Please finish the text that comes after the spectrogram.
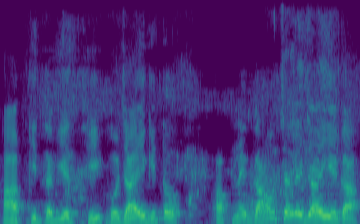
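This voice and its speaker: Man voicing an earnest schoolboy, raised pitch. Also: lively intonation, moderate pace, a little mellow, a little hiss or hum, lightly acted. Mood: polite, helpful. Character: kind, earnest schoolboy, humble and easily flustered. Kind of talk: animated moral story character dialogue.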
